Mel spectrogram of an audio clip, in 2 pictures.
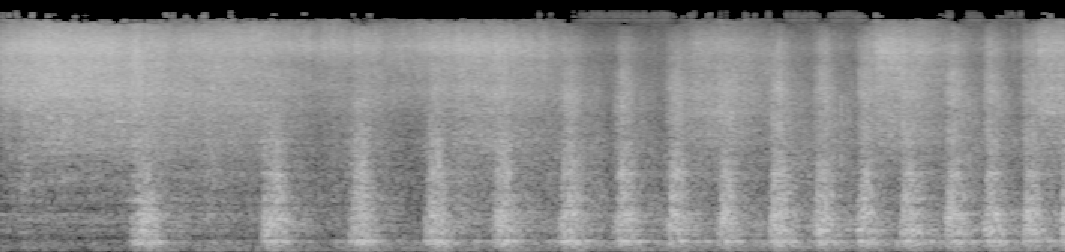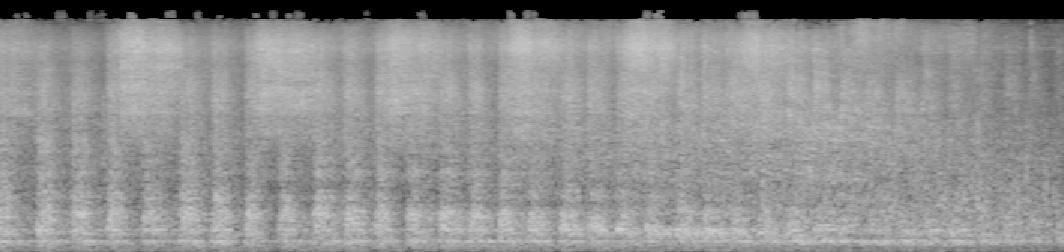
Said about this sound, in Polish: Nasz nadwiślański pociąg właśnie wjeżdża na peron.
